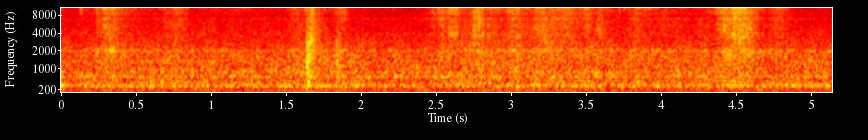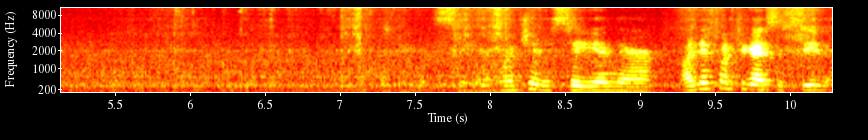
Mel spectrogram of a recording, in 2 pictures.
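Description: Leather rustles and creaks as a bag is handled.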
